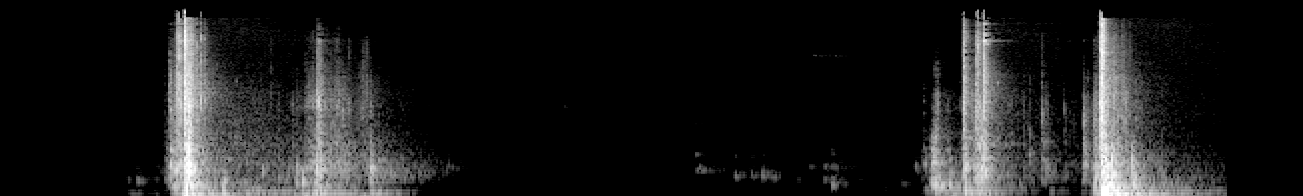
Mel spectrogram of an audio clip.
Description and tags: Hyacinthe door with push bar edited
door with push bar
push, door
